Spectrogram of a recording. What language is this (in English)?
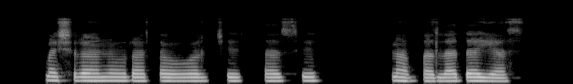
Pashto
